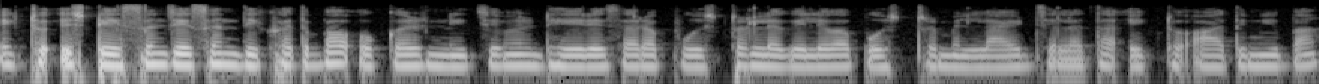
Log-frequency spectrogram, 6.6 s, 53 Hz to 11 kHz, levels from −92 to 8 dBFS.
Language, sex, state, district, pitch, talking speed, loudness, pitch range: Bhojpuri, female, Uttar Pradesh, Ghazipur, 170 Hz, 200 wpm, -20 LUFS, 165-180 Hz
